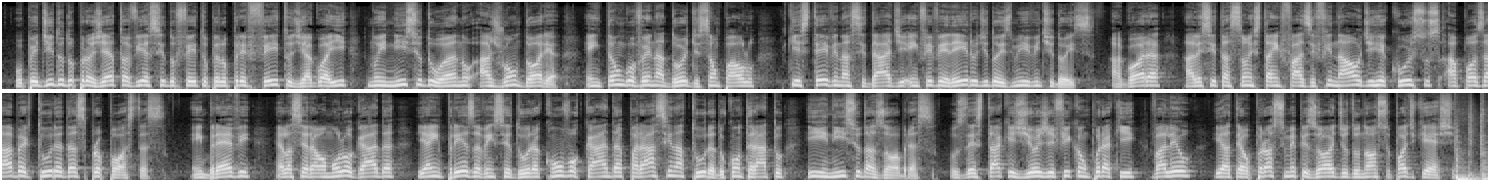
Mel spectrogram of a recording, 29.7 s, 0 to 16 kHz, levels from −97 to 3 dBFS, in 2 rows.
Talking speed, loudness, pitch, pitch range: 160 wpm, -11 LUFS, 165 Hz, 150-175 Hz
